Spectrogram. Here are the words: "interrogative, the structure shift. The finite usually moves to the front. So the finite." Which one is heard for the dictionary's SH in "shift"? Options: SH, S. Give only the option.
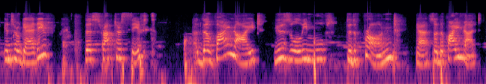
S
